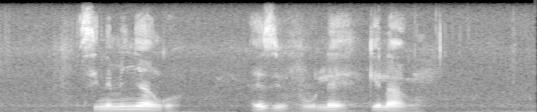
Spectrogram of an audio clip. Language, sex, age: South Ndebele, male, 24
